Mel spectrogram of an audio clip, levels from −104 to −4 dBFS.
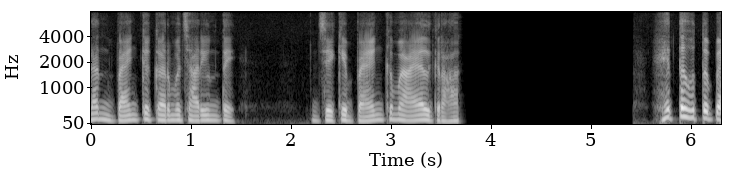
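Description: Short concealed packet loss hits right after "में आयल", from 3.62 to 3.64 s and again from 3.65 to 3.68 s. Two small gaps of 10 ms and 20 ms of audio arrived too late. Each was bridged by extending the preceding sound, leaving a brief smear or wobble.

From 3.70 to 5.44 s, the sound continues for a moment as a fading buzz or hiss, then drops to silence for about 1.7 s before the audio resumes with that stretch gone. This is likely a long network dropout, with the receiver stretching the last sound and then giving up. The call path's band limit also leaves nothing above 8 kHz.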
